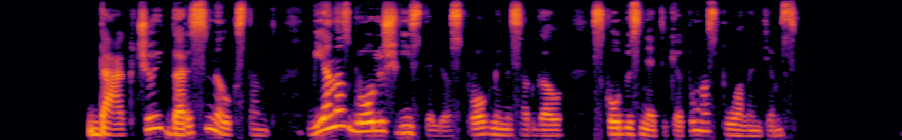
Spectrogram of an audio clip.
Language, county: Lithuanian, Kaunas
